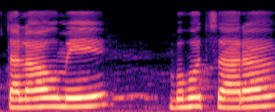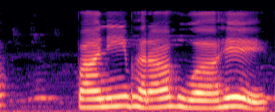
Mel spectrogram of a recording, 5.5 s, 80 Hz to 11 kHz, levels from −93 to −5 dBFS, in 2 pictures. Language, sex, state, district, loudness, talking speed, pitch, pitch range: Hindi, female, Madhya Pradesh, Bhopal, -12 LUFS, 85 wpm, 250 Hz, 235-270 Hz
